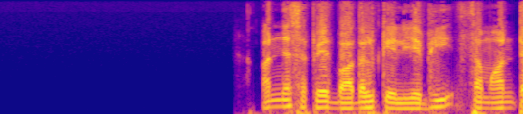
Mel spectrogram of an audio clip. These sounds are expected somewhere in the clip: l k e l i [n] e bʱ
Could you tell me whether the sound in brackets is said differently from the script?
yes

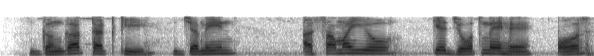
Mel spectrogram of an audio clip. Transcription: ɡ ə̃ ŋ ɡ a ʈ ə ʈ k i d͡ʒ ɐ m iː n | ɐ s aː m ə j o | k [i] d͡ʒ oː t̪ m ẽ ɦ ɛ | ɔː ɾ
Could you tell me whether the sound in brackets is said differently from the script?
yes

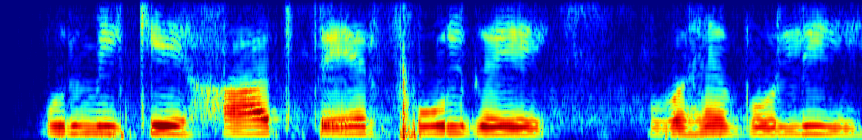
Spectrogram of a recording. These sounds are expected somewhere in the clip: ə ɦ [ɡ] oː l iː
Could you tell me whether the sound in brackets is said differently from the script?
yes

